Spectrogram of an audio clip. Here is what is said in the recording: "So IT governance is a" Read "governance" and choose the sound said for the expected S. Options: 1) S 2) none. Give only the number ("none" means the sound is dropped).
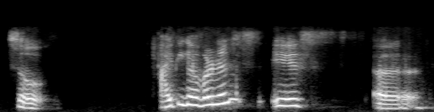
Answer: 1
